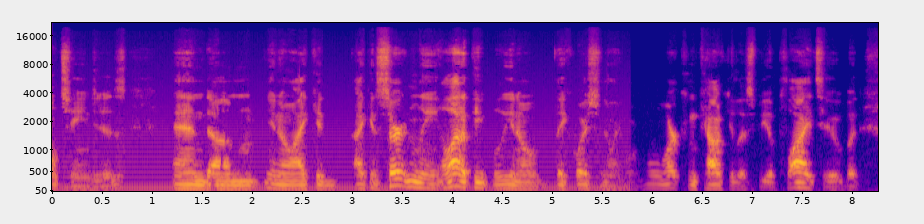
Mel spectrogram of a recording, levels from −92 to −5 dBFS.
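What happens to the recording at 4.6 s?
At 4.6 s the speech is sitting on a mains buzz, which runs from the start of the clip to 5.79 s. Sharp switching spikes from a dimmer, rectifier or poorly shielded line arrive twice per 60 Hz cycle, stacking harmonics up into the kilohertz range, roughly 20 dB below the speech. Unlike plain hum, a smooth low tone at 60 Hz, this is a raspy, edgy buzz.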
